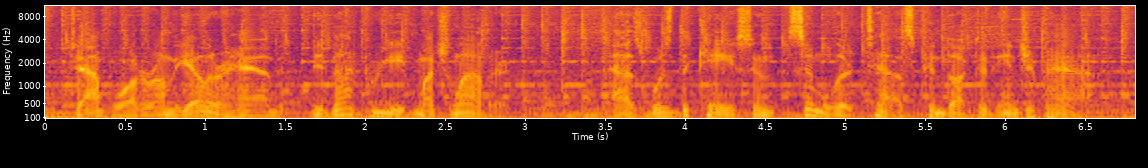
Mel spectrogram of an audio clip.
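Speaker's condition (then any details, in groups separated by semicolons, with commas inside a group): No condition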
